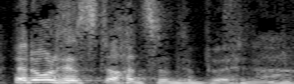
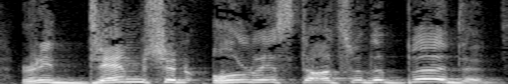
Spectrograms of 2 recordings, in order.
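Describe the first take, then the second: First: Said in the usual way. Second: Burden leaned on, louder, preacher's punch; emphatic repeat. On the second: Shown as a demonstration. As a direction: drive home the word burden.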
